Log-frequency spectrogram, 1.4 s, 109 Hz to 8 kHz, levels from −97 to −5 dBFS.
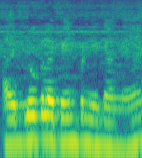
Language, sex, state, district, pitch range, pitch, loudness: Tamil, male, Karnataka, Bangalore, 150-170 Hz, 155 Hz, -15 LUFS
